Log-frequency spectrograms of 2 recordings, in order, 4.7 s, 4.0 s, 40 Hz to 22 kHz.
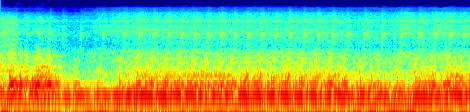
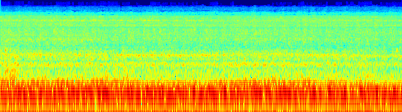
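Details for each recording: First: Summit Racing distributor, normally 16° initial and 32° total; low, lazy, uneven idle that sags and nearly dies; timing really retarded, distributor must go around another tooth. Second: V8 with cheap Summit Racing distributor, fixed after failure by replacing a roll pin; deep, even burble at steady idle with no misses, knocks or ticks; normal idle.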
